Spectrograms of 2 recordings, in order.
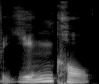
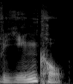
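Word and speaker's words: Yingkou: were in the way to the city of yinko y-i-n-g-k-o-u yinko was a Seaside City and port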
